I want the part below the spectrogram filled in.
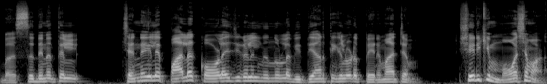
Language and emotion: Malayalam, angry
